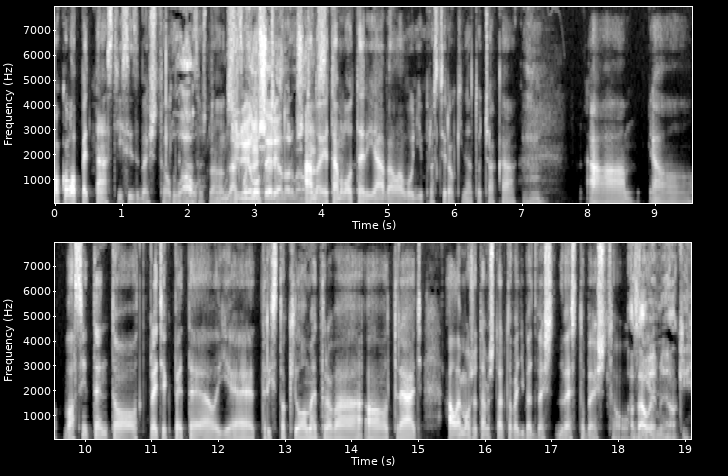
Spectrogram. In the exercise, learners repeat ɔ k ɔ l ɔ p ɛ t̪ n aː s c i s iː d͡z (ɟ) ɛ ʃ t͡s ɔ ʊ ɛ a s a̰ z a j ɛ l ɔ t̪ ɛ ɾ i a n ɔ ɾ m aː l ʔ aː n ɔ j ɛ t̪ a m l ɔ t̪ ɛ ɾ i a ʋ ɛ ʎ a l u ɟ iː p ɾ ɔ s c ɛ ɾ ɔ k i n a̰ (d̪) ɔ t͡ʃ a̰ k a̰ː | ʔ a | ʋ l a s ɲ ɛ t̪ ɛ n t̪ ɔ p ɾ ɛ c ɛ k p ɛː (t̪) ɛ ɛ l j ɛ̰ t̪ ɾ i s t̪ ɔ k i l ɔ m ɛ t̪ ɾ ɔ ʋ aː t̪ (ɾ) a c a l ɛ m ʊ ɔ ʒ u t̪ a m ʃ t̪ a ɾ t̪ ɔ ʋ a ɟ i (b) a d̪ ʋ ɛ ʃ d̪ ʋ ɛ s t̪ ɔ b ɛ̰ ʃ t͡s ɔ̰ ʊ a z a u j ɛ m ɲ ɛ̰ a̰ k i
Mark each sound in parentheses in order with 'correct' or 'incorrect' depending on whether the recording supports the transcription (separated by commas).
incorrect, incorrect, correct, correct, correct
